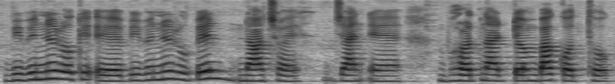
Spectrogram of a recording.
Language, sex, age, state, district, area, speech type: Bengali, female, 18-30, West Bengal, Hooghly, urban, spontaneous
